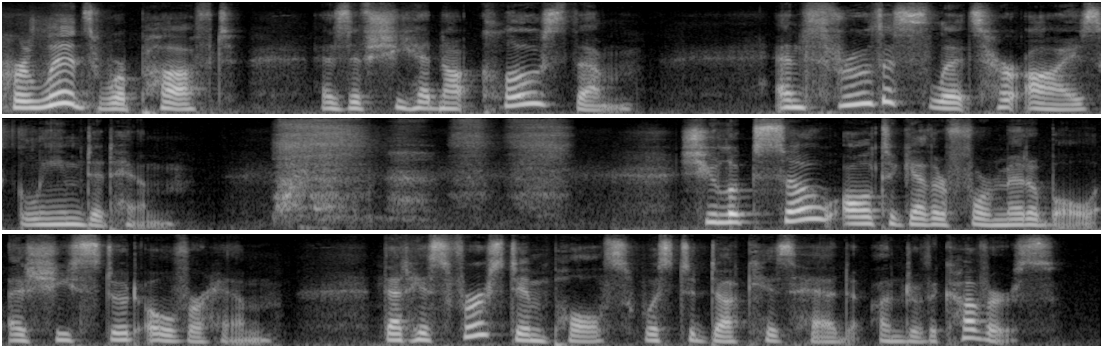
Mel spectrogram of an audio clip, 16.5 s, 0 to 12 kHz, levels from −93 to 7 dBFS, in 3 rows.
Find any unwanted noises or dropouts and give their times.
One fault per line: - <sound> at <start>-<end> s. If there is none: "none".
- sniff at 6.8-8.4 s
